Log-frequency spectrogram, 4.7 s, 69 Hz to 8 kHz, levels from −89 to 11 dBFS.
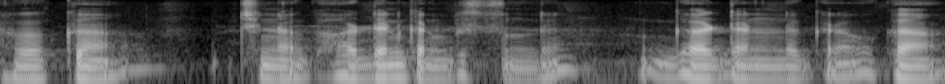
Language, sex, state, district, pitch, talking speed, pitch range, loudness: Telugu, male, Andhra Pradesh, Manyam, 100 Hz, 90 wpm, 95-110 Hz, -24 LUFS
